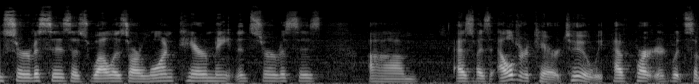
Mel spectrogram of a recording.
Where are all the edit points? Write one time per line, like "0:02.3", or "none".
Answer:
0:04.8
0:06.0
